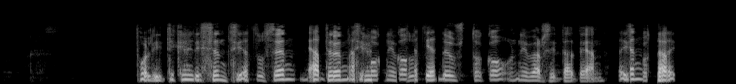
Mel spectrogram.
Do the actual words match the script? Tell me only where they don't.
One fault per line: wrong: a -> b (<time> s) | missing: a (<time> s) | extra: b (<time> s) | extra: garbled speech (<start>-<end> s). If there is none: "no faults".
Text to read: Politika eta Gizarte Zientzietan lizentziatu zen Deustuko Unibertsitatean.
missing: eta Gizarte Zientzietan (1.9 s)
extra: garbled speech (3.1-4.4 s)
extra: garbled speech (6.2-6.8 s)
